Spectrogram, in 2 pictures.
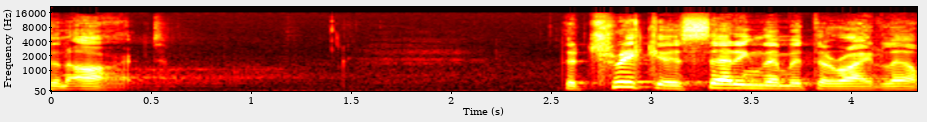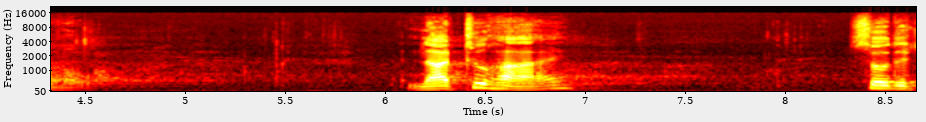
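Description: An elderly man speaks slowly and calmly into a microphone, heard over loudspeakers outdoors with a faint echo.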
